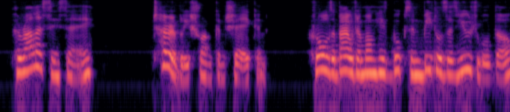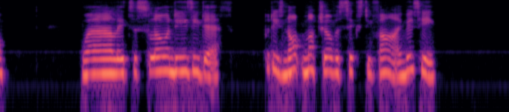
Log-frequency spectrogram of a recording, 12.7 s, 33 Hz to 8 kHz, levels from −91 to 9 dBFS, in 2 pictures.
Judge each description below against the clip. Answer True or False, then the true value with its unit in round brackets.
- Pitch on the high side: True (225 Hz)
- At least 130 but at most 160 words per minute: True (150 wpm)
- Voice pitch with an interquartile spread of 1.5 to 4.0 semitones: True (3.0 semitones)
